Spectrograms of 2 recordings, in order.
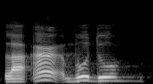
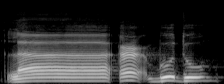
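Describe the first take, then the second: First: The vowel in la is cut short. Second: The vowel in la is held long. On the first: Truly I will worship. The speaker calls it wrong. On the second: I will not worship. The speaker calls it right.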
